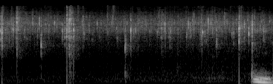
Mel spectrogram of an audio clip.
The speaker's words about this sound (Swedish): Det är ju så gott med friterat. Nu puttrar det på här. Och det doftar ljuvligt.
